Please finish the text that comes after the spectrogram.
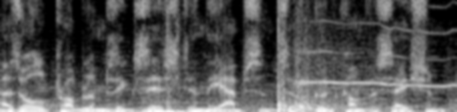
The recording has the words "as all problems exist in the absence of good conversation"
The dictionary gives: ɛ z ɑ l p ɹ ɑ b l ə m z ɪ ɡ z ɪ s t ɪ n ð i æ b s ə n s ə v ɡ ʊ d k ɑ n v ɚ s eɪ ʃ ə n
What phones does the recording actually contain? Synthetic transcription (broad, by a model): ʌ z ɑ l p ɹ ɑ b l ə m z ɪ ɡ z ɪ s t ɪ n ð i æ b s ə n s ə v ɡ ʊ d k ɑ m v ɚ s eɪ ʃ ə n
